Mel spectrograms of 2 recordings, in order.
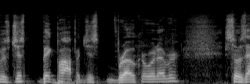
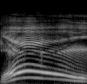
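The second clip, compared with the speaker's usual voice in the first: mock greeting call; 13 semitones higher than usual. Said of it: "I was like".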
